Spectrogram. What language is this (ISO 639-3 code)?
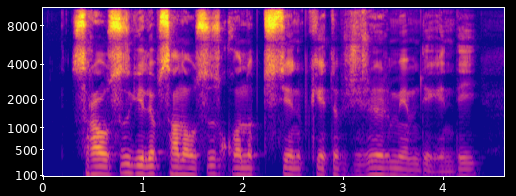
kaz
